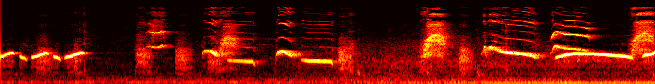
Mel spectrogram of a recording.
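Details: Newly wild-caught laughingthrush sings short looping whistles and falling slurs broken by rough chattering bursts, ending in long, loud whistles that dip and level off.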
